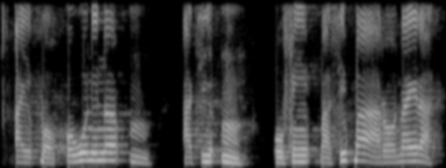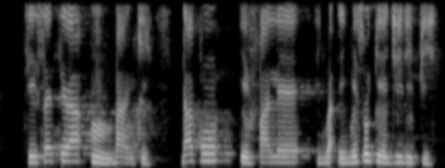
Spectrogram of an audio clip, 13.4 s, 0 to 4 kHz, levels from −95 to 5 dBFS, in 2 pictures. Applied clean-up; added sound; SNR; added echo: none; none; none; none.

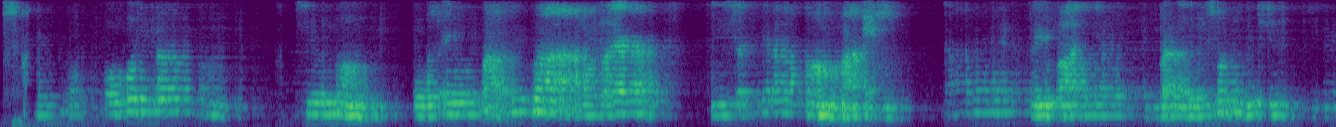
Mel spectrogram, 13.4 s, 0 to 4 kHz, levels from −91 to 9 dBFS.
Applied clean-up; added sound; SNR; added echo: neural mask model DeepFilterNet 3.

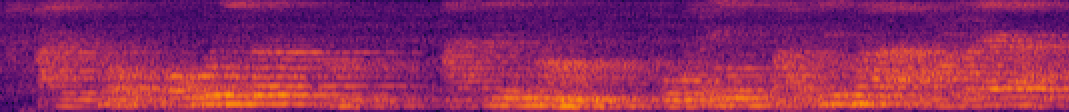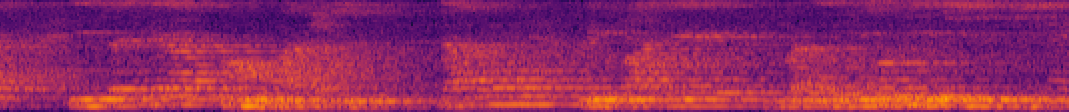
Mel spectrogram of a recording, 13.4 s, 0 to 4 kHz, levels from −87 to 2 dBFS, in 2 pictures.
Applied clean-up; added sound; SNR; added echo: none; Domestic sounds, home sounds; 19 dB; reverberation time 2.1 s.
